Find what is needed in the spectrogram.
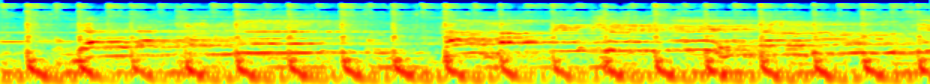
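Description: A woman singing a pop song into a microphone over loud amplified backing music with a steady, even bass beat.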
